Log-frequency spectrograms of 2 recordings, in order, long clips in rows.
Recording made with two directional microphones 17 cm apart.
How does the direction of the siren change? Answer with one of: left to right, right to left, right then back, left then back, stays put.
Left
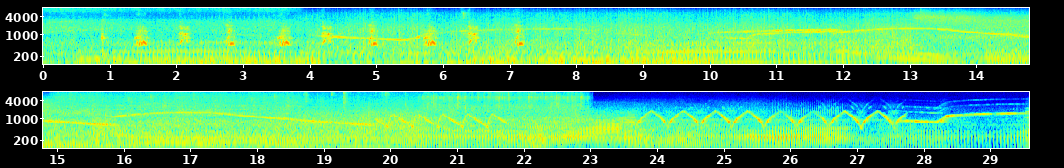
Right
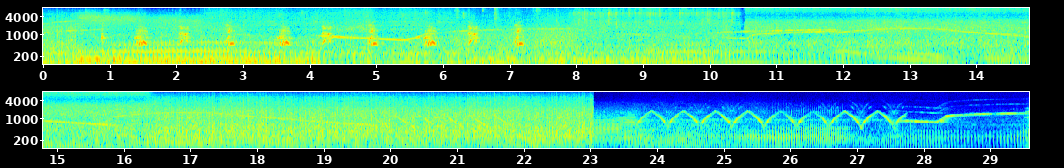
right to left.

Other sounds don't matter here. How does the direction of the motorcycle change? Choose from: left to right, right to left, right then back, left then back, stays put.
right to left.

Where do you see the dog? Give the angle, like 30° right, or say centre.
10° left.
